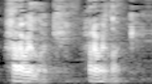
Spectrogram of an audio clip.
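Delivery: coy question to husband; fishing for praise. Retold or imitated. Wife asks husband how she looks, softly coaxing.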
